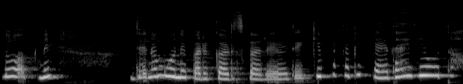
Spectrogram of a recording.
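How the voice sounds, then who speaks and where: A woman's voice: high-pitched, normal speed, mellow. Woman voicing a pleading young man, dull lo-fi. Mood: distraught. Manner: pleading, tearful and repetitive. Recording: dull lo-fi recording.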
